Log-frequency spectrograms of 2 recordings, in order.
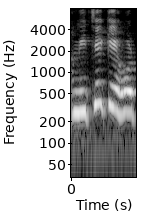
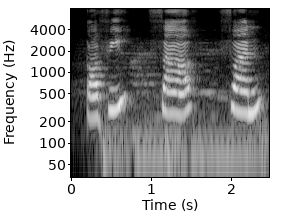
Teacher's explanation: फै बोलते समय ऊपर के दांत नीचे के होंठ को छूते हैं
